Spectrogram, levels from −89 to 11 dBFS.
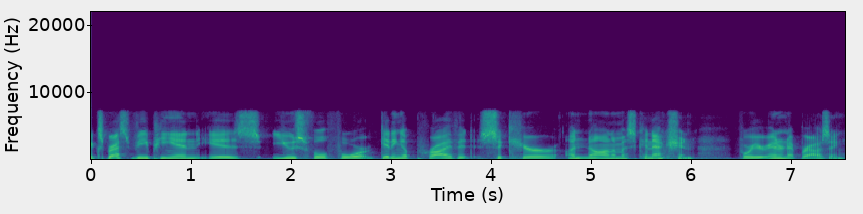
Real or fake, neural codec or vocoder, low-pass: real; none; 7.2 kHz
